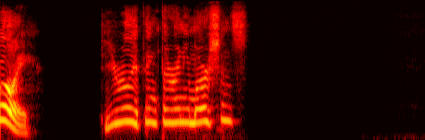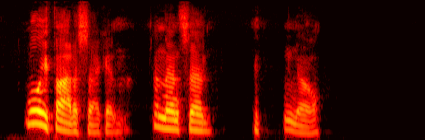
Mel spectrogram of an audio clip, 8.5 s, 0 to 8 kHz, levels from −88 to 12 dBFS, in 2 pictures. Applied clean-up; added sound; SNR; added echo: neural mask model Resemble Enhance denoiser.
